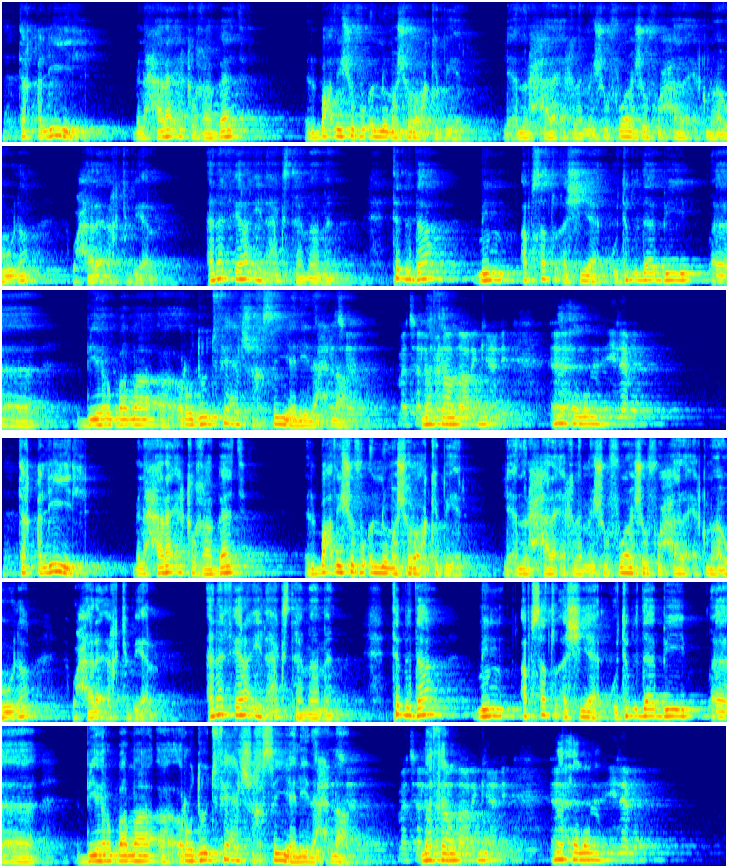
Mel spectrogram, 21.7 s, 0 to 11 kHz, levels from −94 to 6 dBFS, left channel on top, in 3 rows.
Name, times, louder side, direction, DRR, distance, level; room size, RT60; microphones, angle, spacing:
voice 1, 0.2-0.8 1.3-2.3 3.0-4.6 5.0-7.5 8.0-8.8 9.3-10.6 11.2-11.6 12.0-14.8 15.2-18.0 18.7-19.4 20.0-20.5, right 3 dB, 70° right, 9 dB, 0.7 m, -25 dB
voice 2, 17.7-18.2 18.5-20.8, left 1 dB, 25° left, 1 dB, 2.3 m, -38 dB
15.0 x 14.0 x 4.9 m, 1.1 s
head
